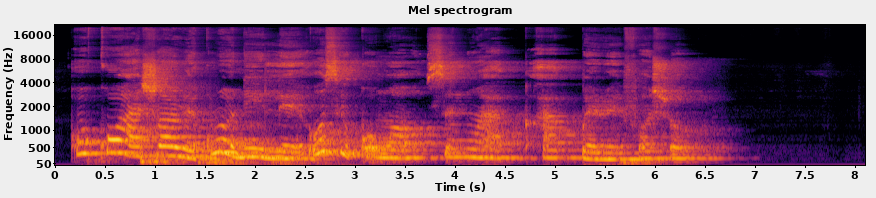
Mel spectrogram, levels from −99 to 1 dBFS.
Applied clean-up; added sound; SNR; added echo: none; none; none; reverberation time 1.0 s.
